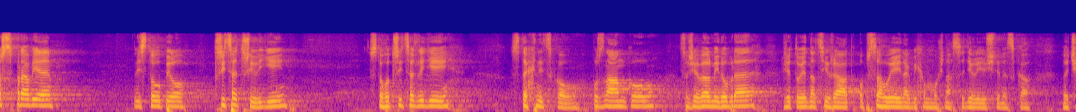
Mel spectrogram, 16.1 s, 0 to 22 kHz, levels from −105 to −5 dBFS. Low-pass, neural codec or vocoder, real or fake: 7.2 kHz; none; real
